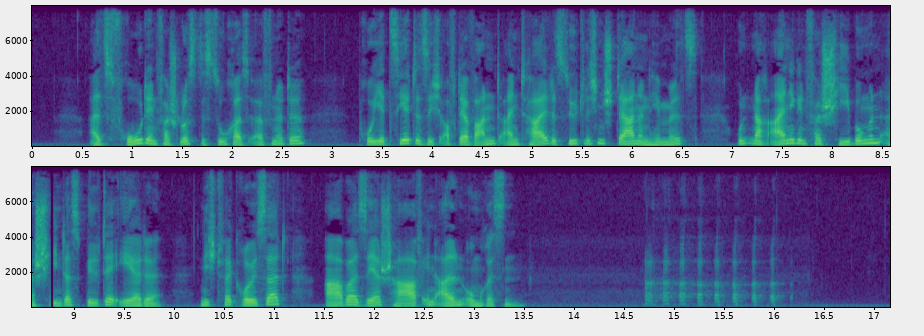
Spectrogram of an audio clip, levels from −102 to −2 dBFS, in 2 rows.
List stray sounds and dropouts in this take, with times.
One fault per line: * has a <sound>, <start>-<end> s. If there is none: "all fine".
* has a dropout, 8.8-8.8 s
* has a laugh, 14.7-16.2 s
